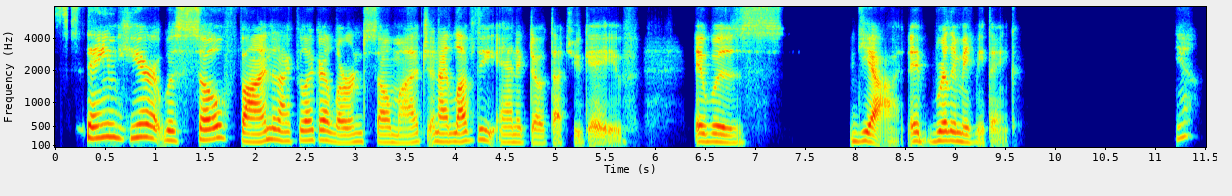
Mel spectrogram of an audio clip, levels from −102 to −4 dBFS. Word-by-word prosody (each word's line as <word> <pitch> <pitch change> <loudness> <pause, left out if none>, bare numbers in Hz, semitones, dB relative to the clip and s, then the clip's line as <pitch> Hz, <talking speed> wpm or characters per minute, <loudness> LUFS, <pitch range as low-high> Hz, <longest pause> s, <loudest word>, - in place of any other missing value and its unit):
S - - -9 0.2
same 260 +2 +4
here, 255 +3 +2
it 230 - -1
was 200 -2 0
so 220 +3 +3
fun, 180 -6 +3
and 215 - +1
I 190 0 -1
feel 190 - -8
like 205 +1 +1
I 210 - +4
learned 165 -1 -1
so 160 -1 -2
much, 155 +3 -4
and 170 - -2
I 170 - +4
love 175 +3 +2
the 215 -3 -3
anecdote 155 -3 -5
that - - -6
you - - -9
gave. 450 -3 -6 0.6
It 170 - +4
was 160 -3 -2 0.7
yeah, 180 0 +1
it 180 0 0
really 195 +2 +2
made 160 -4 -1
me - - -9
think. - - -11 1.5
Yeah. 275 +5 -10
185 Hz, 165 wpm, -24 LUFS, 165-220 Hz, 1.5 s, same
